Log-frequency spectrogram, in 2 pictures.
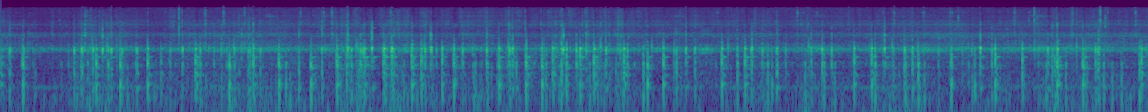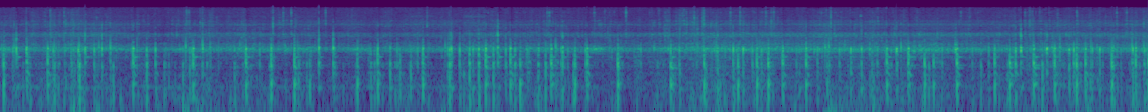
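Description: Mountain bike rolling fast down a bumpy dirt singletrack: a steady high buzz with a dense clatter of small knocks and rattles as the bike rides over the ruts.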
